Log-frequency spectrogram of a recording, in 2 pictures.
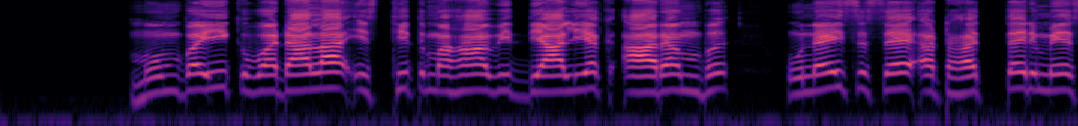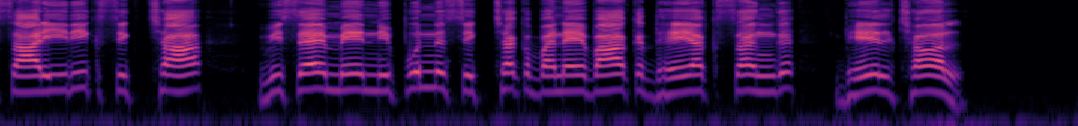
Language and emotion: Maithili, neutral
